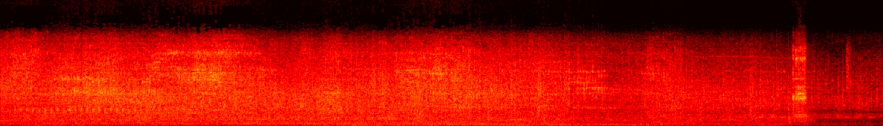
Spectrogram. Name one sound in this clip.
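Engines of several vehicles rumble steadily.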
